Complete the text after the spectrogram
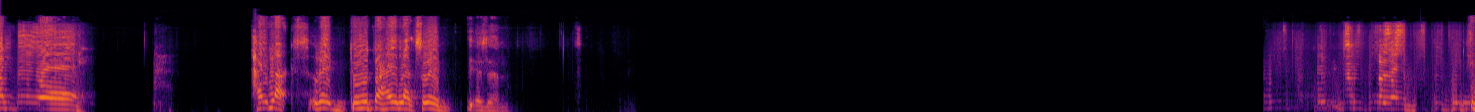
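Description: A man speaks into a microphone in a calm, formal tone.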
